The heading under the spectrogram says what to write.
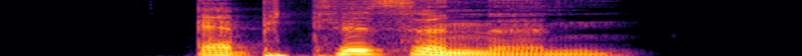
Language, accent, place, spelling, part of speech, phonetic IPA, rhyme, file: German, Germany, Berlin, Äbtissinnen, noun, [ɛpˈtɪsɪnən], -ɪsɪnən, De-Äbtissinnen.ogg
- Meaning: plural of Äbtissin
